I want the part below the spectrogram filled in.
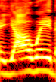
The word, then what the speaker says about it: Yahweh: And so he's saying, our Lord, YHWH, the unpronounceable, and we say Yahweh, that's as close as we're going to get.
